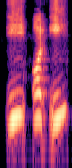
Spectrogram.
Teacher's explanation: ई और ई जब आप बोलेंगे तो तालु लगेगा, तालव्य स्वर है ये।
